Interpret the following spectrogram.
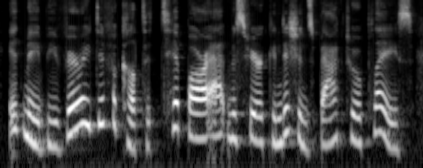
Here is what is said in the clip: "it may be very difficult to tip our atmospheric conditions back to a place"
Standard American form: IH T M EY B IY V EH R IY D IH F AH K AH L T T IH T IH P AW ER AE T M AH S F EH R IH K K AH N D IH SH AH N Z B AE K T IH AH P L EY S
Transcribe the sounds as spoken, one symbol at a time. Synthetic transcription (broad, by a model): IH T M EY B IY V EH R IY D IH F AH K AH L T T IH T IH P AW ER AE T M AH S F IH R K K AH N D IH SH AH N Z B AE K T IH AH P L EY S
